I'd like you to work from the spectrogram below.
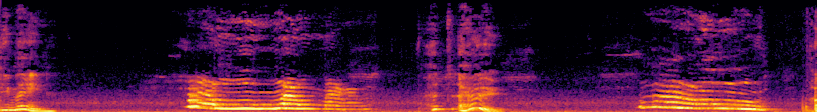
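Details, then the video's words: Dogs howling in two long, wavering bouts, each starting with a higher rise and sliding gradually lower over about a second and a half, separated by short yelps, with background music and brief voices. "Funny Dogs Howling"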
